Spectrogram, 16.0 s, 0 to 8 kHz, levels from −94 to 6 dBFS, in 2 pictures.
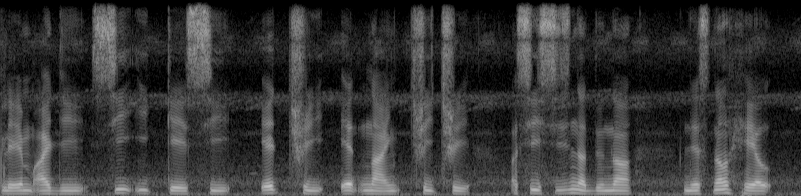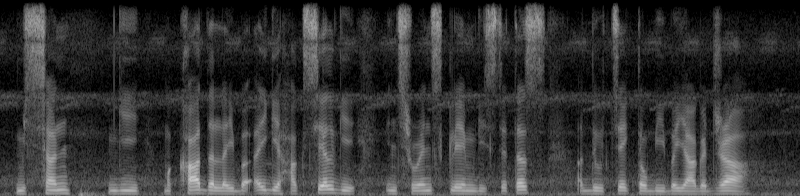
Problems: none marked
